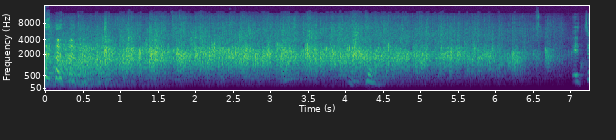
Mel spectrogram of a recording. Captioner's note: laughter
